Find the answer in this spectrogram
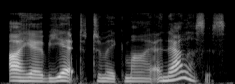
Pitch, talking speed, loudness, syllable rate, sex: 165 Hz, 180 wpm, -20 LUFS, 4.8 syllables/s, female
